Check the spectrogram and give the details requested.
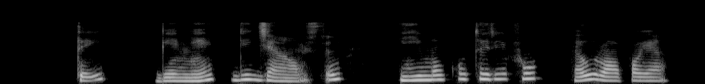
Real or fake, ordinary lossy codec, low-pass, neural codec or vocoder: fake; AAC, 32 kbps; 7.2 kHz; codec, 16 kHz, 2 kbps, FreqCodec, larger model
